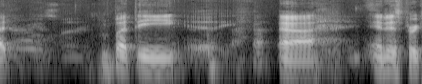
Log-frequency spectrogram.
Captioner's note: laughter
